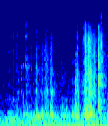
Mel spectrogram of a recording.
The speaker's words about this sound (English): Crunch by the mic.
